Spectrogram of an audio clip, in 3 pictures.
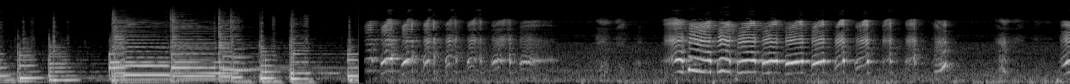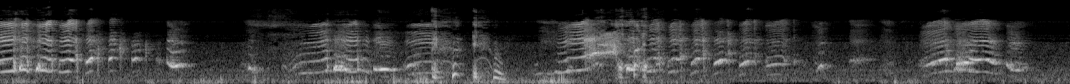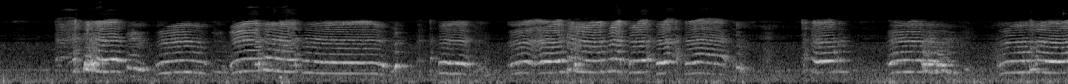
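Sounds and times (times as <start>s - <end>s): strummed guitar music: 0.0s - 3.6s
baby laughing: 3.7s - 5.6s, 6.6s - 9.6s, 10.6s - 12.6s, 16.4s - 21.0s, 22.0s - 32.0s.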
